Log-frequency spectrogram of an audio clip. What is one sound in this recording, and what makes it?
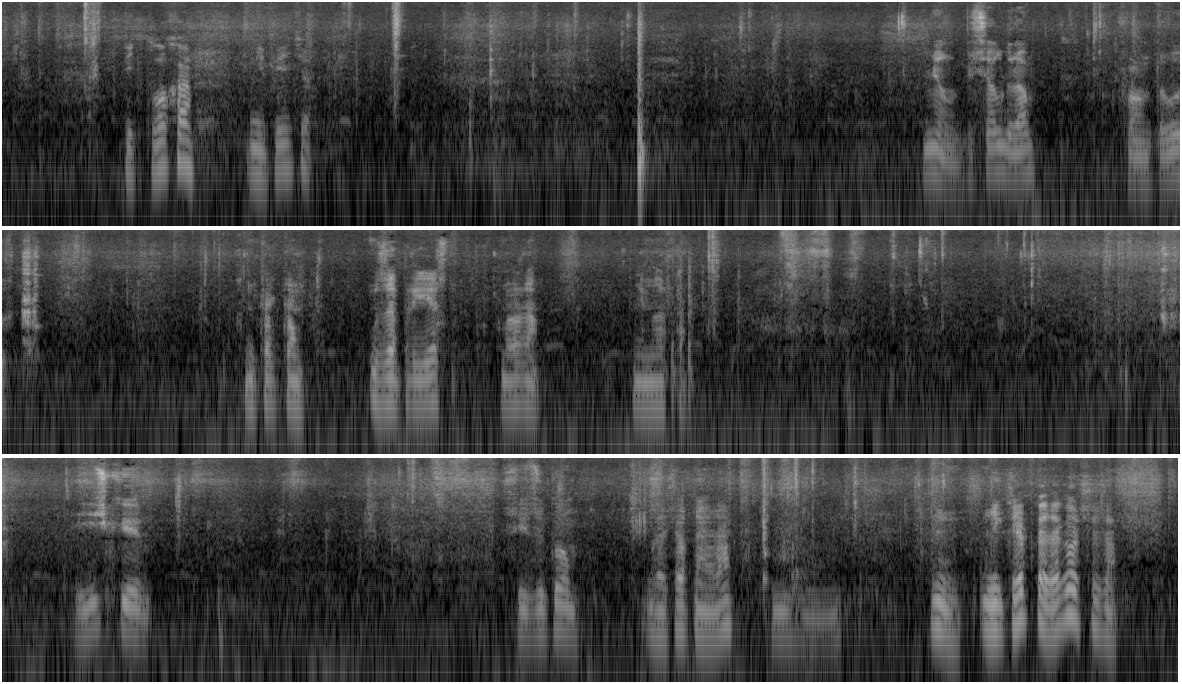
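Men talk calmly and close by, in short bursts.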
